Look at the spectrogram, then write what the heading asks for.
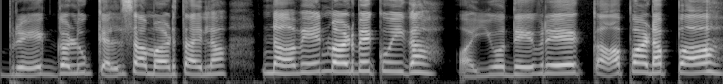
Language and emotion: Kannada, fearful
